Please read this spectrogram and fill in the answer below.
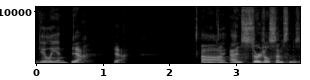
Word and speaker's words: Gillian: It's kind of Gillian spelled with a G, like Jillian, but Gillian.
